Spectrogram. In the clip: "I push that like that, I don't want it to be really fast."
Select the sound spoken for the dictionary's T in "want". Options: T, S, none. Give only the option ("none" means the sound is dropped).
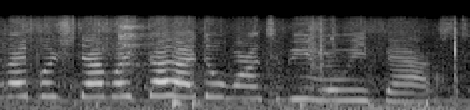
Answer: T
